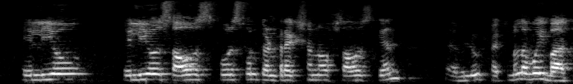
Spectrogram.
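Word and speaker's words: psoas: इट इज दी स of attachment of एलियो एलियोस forceful construction of साउस कैनोल्यूट मतलब वही बात है अगर एलियोस मसल यहां पर अटैच होता है ये पी यहां पर जो है साइलेंट है तो एलियो साउस मसल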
